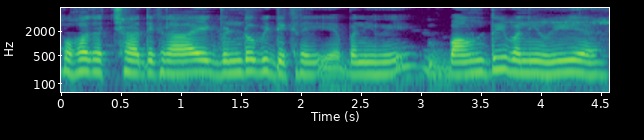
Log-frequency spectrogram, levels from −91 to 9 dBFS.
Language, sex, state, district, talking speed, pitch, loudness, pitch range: Hindi, female, Goa, North and South Goa, 225 wpm, 190 Hz, -17 LUFS, 180-195 Hz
